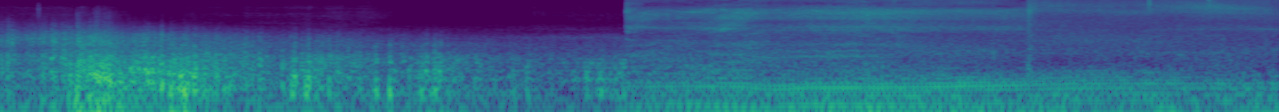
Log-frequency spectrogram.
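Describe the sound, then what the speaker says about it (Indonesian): Heavy rain pours down hard with thunder rumbling, a dense steady roar that swells and stays loud throughout, with no voices. "Hujannya deras sekali."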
